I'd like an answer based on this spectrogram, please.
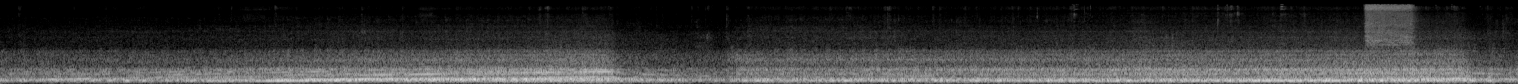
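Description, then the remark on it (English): A vehicle with an AAC engine and a manual gearbox pulls away, its low-revving drone rising in pitch, breaking off briefly for a gear change, then climbing again. The rumble is steady, heard from inside the vehicle, with no talking. “So this has a manual gearbox by the sounds of things.”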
